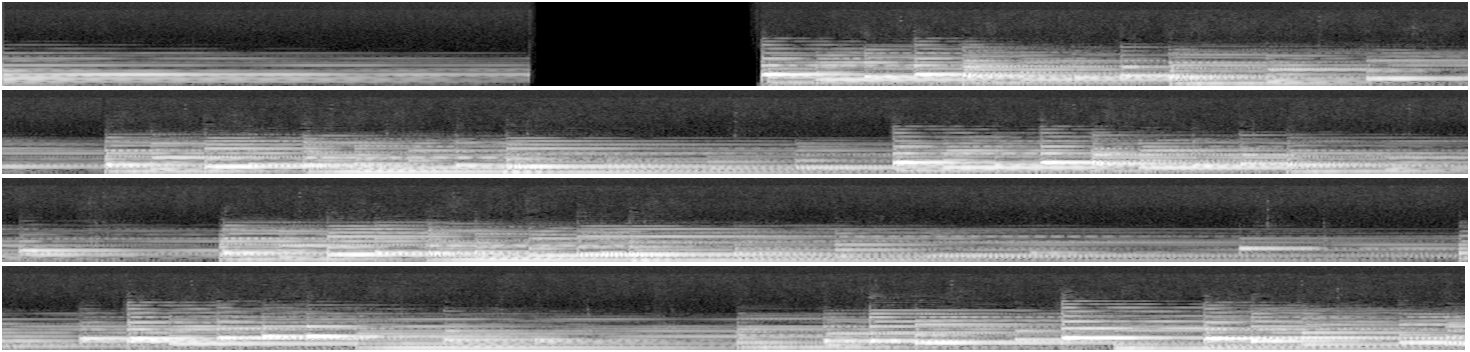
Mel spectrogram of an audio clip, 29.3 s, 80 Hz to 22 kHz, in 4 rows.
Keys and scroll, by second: 6.4-7.7 typing, 26.5 1, 26.8 Return.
